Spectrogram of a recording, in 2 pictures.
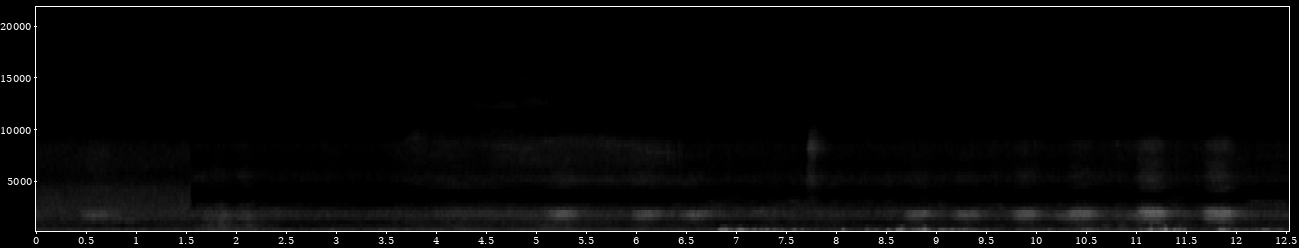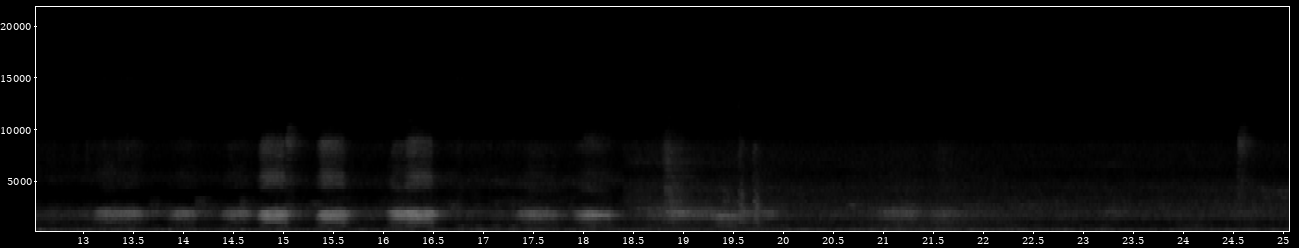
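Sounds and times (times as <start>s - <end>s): crows cawing: 0.4s - 1.0s, 5.1s - 6.8s, 8.6s - 12.1s, 13.0s - 20.0s, 20.9s - 22.1s
wind buffeting microphone: 5.1s - 14.8s.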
